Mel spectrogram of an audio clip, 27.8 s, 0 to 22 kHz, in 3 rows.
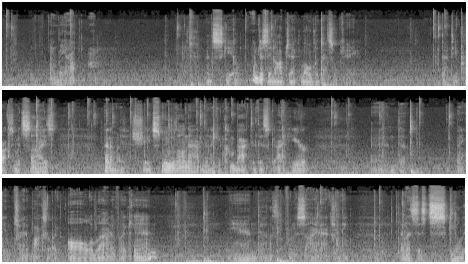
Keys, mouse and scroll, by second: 1.4 click, 3.7 s, 6.4 s, 8.8 middle click, 9.6-9.9 scroll up 3, 10.0 alt+a, 10.2 middle click, 11.0 click, 11.4 right click, 12.2 middle click, 12.6 alt+a, 13.1 click, 13.5 Tab, 13.9 middle click, 15.9 click, 16.2 middle click, 17.4 b, 18.6 scroll up 3, 18.8 middle click, 22.6 KP_1, 24.0 KP_3, 24.9 shift+middle click, 25.4 scroll up 4, 26.1 shift+middle click, 27.5 s.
